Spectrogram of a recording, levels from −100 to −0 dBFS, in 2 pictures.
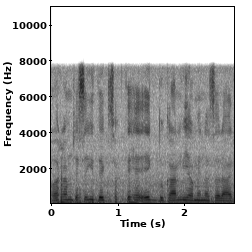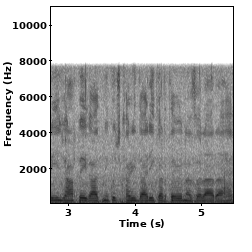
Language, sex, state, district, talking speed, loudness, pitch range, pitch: Hindi, male, Gujarat, Valsad, 295 wpm, -16 LUFS, 120-130 Hz, 125 Hz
